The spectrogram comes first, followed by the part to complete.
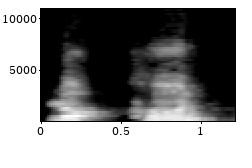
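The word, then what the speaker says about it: লক্ষ্মণ: এর উচ্চারণ হচ্ছে না লক্ষণ এখানে ম এর উচ্চারণ হচ্ছে না হবে না অর্থাৎ যুক্ত ব্যঞ্জন বর্ণের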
